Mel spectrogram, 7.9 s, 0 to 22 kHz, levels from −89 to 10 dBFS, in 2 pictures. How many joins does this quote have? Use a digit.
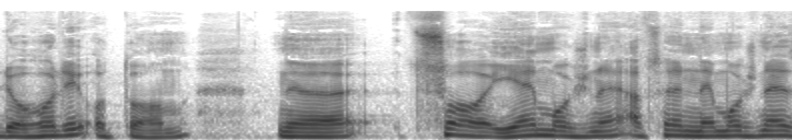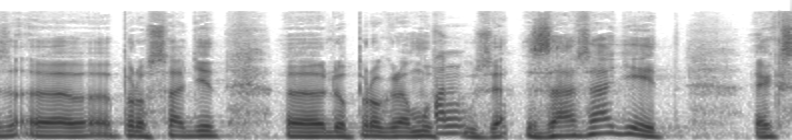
1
